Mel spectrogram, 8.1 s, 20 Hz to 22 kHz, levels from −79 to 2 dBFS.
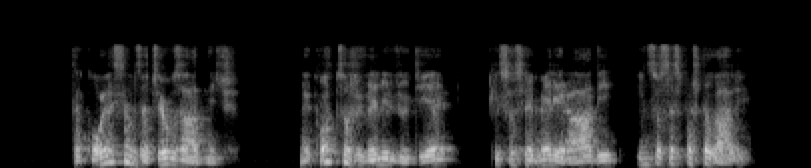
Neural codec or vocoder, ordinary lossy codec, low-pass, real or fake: codec, 32 kHz, 1.9 kbps, SNAC; none; 7.2 kHz; fake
